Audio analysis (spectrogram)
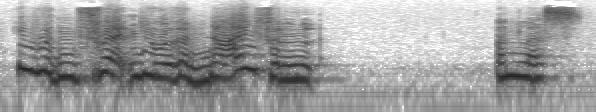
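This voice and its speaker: An actress playing an anxious, weary, devoted working wife in an old-time radio drama, halting and distressed. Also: female voice, high voice, lively intonation. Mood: distraught.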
